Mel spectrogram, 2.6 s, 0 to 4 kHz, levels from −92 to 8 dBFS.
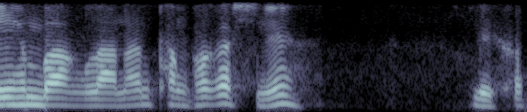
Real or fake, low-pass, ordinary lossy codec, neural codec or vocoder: real; 3.6 kHz; none; none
